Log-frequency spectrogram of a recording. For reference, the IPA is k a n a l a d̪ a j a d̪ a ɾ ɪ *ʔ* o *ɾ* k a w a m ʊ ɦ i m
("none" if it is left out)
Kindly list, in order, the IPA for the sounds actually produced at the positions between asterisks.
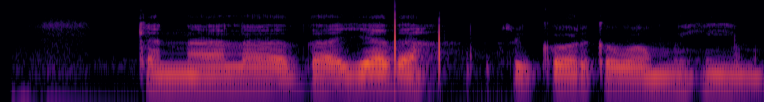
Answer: k, ɾ

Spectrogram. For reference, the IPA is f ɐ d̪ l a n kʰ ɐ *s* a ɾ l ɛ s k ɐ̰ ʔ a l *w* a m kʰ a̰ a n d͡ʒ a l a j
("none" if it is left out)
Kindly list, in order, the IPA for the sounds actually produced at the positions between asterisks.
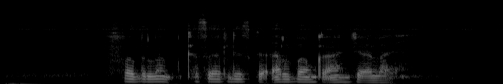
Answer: s, b

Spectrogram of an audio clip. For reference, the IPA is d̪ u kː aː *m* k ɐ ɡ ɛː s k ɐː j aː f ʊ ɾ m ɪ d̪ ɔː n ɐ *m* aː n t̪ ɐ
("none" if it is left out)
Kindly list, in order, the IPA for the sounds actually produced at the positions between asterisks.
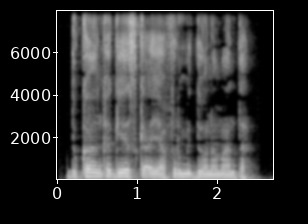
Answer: ŋ, m

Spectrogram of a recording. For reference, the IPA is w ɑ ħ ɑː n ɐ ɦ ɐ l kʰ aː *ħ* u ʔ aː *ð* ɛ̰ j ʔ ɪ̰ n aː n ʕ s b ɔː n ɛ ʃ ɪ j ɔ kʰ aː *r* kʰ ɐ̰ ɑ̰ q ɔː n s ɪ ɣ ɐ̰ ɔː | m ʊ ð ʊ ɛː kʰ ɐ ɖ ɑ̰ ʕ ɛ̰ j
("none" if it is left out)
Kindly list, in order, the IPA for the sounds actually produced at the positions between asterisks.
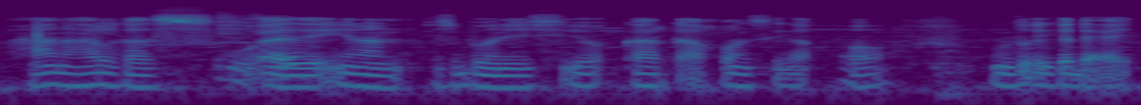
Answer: s, ð, r

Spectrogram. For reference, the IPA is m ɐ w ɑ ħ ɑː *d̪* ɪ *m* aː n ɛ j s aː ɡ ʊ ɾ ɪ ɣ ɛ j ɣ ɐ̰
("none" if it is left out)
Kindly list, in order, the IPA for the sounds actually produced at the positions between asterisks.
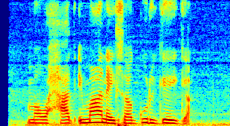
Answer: d̪, m

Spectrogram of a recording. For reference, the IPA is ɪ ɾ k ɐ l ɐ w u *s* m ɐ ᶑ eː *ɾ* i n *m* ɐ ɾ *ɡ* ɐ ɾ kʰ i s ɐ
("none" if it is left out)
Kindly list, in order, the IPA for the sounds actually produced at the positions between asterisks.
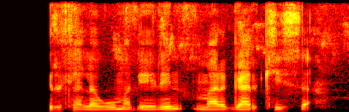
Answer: none, l, m, ɡ

